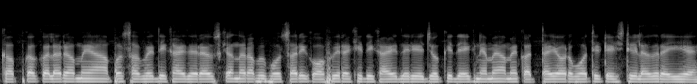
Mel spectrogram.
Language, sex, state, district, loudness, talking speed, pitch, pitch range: Hindi, male, Chhattisgarh, Sarguja, -15 LUFS, 290 wpm, 130 Hz, 125-135 Hz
